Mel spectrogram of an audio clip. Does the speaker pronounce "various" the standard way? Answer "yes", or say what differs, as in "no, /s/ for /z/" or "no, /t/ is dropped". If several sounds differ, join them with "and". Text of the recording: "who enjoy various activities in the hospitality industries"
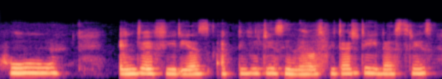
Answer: no, /f/ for /v/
